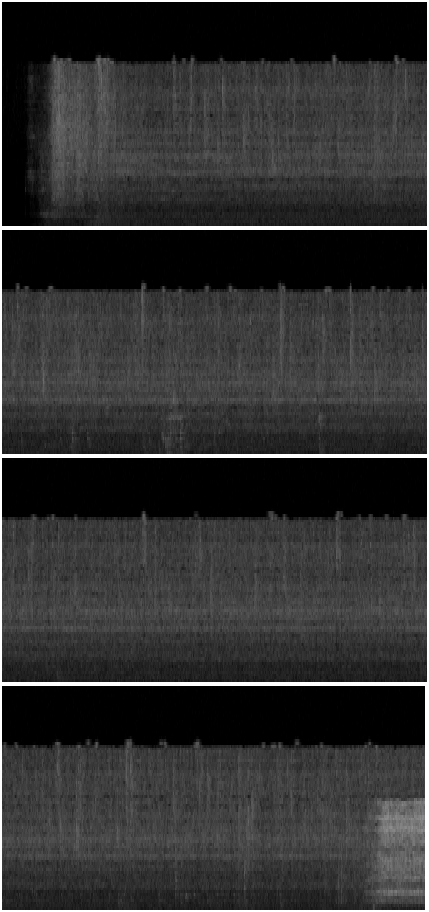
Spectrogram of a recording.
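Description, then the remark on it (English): A shower runs steadily with a broad, hissing spray of water that holds at an even level throughout, swelling louder and brighter in the final second. “Well, I finished my yoga and I wanted to take a shower.”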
